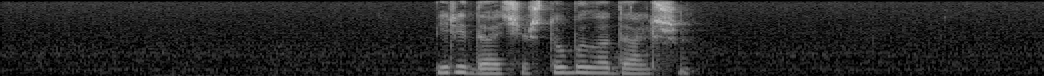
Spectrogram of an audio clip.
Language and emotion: Russian, neutral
